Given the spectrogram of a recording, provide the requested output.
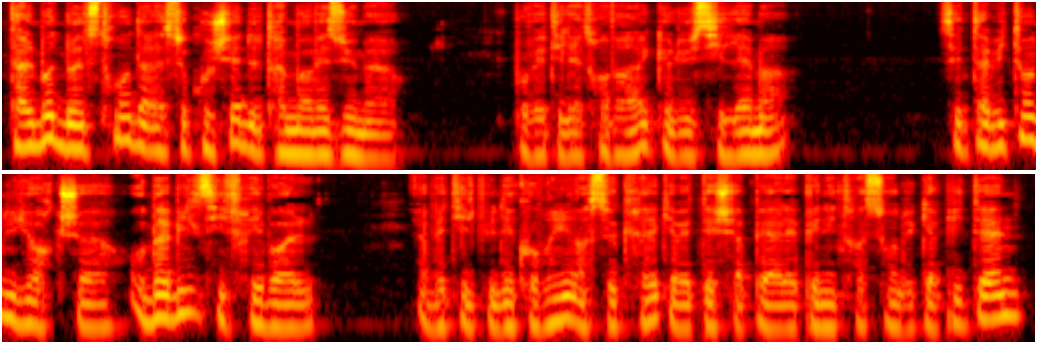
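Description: A man narrating a classic novel as an audiobook, reading in a measured, expressive way. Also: fairly low pitch, breathy edge. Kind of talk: scripted literary narration.

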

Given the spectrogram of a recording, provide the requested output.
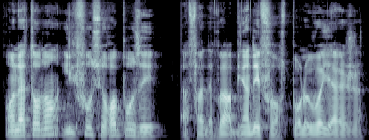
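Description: A man voicing a hardworking, steady teenage older brother in a storybook reading, earnest in tone. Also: on the low side, moderate pace.

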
